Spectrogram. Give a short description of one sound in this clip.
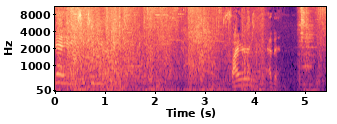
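Magic blasts and crackling explosions ring out in a fast fight.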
